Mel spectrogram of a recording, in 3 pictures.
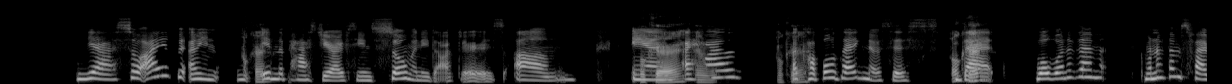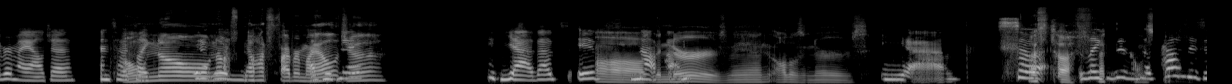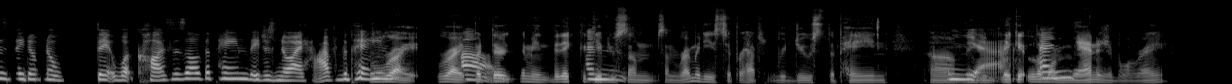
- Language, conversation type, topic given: English, advice, How can I make progress when I feel stuck?
- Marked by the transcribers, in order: stressed: "so"; tapping; other background noise; laughing while speaking: "pain"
